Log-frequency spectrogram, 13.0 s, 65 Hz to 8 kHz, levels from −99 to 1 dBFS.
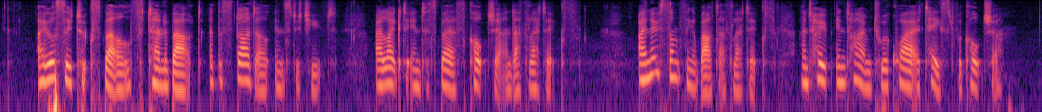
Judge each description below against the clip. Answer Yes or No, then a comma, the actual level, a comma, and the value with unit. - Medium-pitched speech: No, high, 210 Hz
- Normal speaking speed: Yes, average, 145 wpm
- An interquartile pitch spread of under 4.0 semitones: No, wide, 5.6 semitones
